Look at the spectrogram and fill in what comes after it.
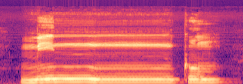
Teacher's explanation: نون پر اخفا یعنی غنہ کریں گے، کاف کو باریک کر کے پڑھیں گے، میم پر بغیر غنے کے پڑھا جائے گا۔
